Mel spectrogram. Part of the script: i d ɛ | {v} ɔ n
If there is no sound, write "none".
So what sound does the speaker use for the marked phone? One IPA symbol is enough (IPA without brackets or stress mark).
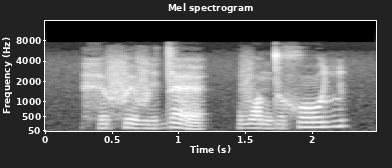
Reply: v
